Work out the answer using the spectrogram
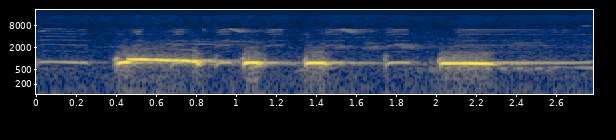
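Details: Bangkok perkutut (zebra dove) cooing loudly to invite rivals to respond: a long falling whistled note, two short stuttered notes, then another drawn-out, gently falling coo, all close and clear.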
